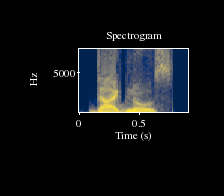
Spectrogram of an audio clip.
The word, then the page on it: diagnose: Indian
